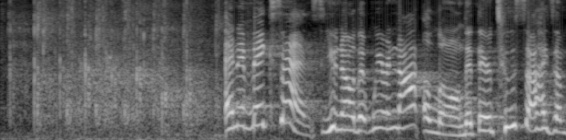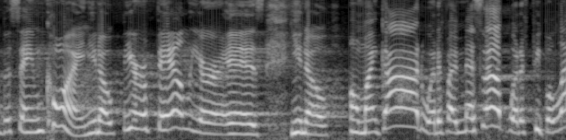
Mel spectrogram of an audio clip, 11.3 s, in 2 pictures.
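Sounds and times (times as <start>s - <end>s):
audience clapping: 0.0s - 2.4s
speech: 2.3s - 11.3s.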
